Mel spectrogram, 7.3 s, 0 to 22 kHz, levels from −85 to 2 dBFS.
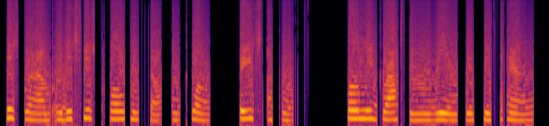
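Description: From start to end, the speech carries harsh, grainy distortion that tracks its level. Quiet stretches sputter or drop out. This is likely low bit depth without dither: roughly 4 bits, rounded. The error sits only about 10 dB below the signal.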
